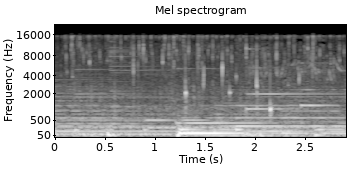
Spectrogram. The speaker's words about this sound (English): The water flows over on top of my angelic angel and on top of my Michelangelo's David.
